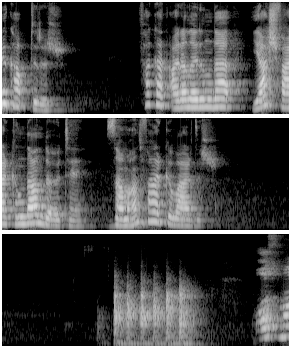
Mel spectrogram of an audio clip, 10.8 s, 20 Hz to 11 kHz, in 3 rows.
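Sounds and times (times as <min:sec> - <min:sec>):
speech: 0:00.0 - 0:00.8, 0:01.8 - 0:06.3, 0:10.4 - 0:10.7
firm loud knocks on a door: 0:08.5 - 0:09.8.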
